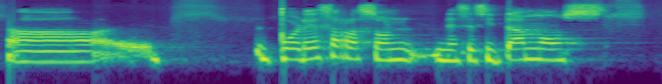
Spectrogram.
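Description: A woman's voice: fairly high pitch, steady tone, very slow, darkish tone, rough recording. A woman from Mexico City with a Mexico City accent, talking casually and thoughtfully about her studies and interests, with many hesitant fillers. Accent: Mexico City Spanish. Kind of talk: casual conversation.

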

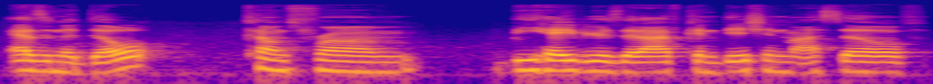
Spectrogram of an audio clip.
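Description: A man's voice: fairly high pitch, flat delivery, unhurried. A man talking reflectively in a casual podcast chat, often restarting his sentences as he thinks. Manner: thoughtful, self-correcting restarts.

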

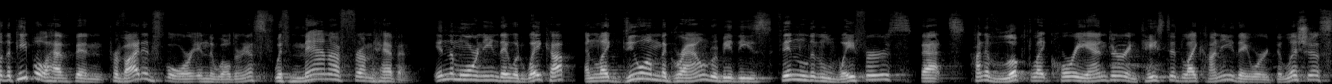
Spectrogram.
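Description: A man's voice: fairly high pitch, expressive, normal speed, hardly any pauses, darkish tone. Wry male preacher telling a Bible story. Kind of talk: sermon.

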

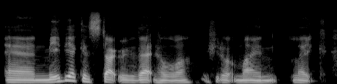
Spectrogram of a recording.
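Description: A man's voice: lowish voice, moderate pace, a little mellow, no echo. A man from Singapore with a Singaporean accent, hosting a conversational podcast. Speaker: podcast host.

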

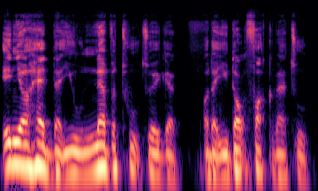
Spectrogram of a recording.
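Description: Husky, very fast young London roadman. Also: fairly low pitch, a little mellow, dry recording, clean studio sound. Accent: London, multicultural urban slang. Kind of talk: casual group chat.

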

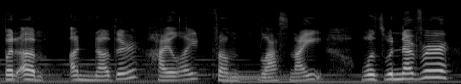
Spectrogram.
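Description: A woman's voice: mid-range voice, expressive, takes it slowly, music in the background. A young woman in casual chat about games, giggly and loose, swearing now and then.

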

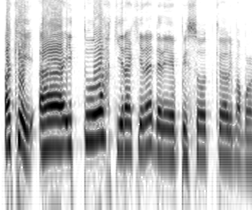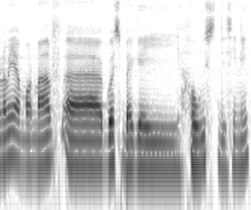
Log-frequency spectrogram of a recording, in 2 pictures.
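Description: A man hosting a casual podcast, relaxed and mixing English phrases into his talk. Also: fairly high pitch, moderate pace, clean tone, no room sound, dull audio. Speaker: podcast host.

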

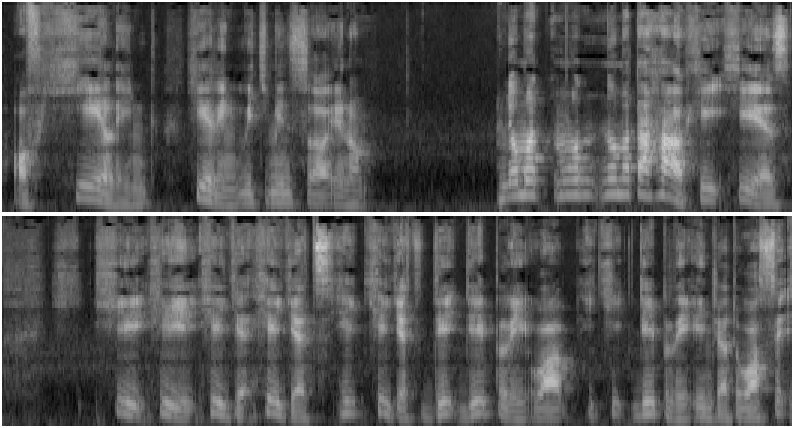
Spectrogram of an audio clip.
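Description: On his solo podcast, a Japanese man in his thirties rambles in English, his second language, carrying a Japanese accent. The delivery is halting, marked by many restarts and repeated words, in a medium-pitched, fairly bright voice.

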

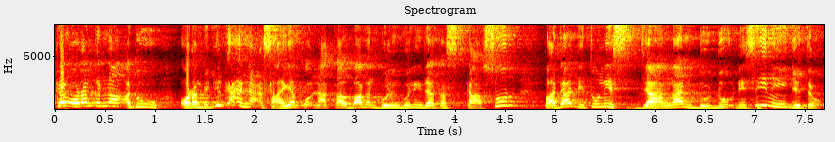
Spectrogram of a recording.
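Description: A man preaching a lively sermon at a church retreat, animated and joking with the congregation as he acts out quotes. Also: very high-pitched, fairly quick. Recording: echoey hall reverb.

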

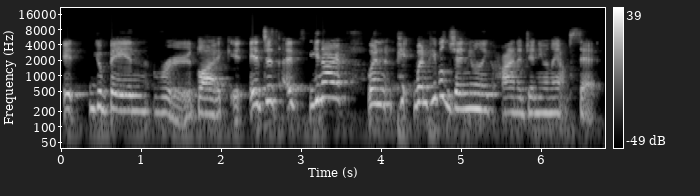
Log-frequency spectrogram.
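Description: Answering interview questions in a casual chat, a young woman with an Australian accent sounds bubbly and giggly, stretching out words for emphasis. She speaks at an everyday pitch and moderate pace with a relaxed, conversational delivery, though the highs are cut off.

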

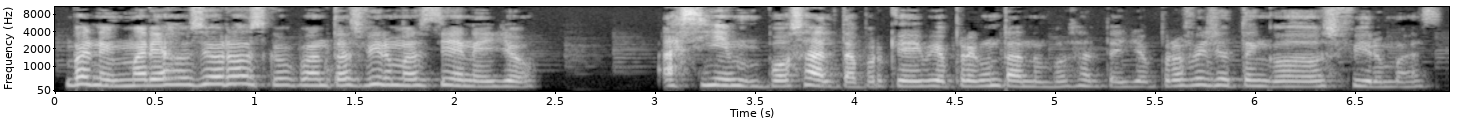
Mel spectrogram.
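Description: A young woman, hosting a podcast and telling a story in a casual, animated way. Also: on the high side, fast, faint music behind. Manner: animated, laughing while telling. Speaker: podcast host.

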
